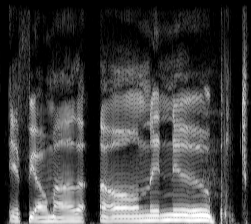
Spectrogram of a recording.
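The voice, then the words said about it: Imitates another person's singing, poorly. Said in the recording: “That's a bad impression”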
